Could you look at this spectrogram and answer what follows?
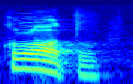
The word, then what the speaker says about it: Cloto: Cloto. Mas a pronúncia lá do grego é cloto.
